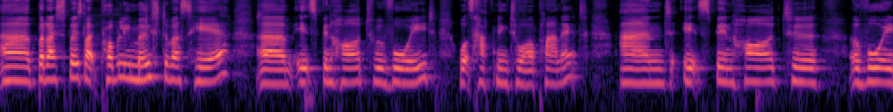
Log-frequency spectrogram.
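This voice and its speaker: A woman with a London accent and fairly even intonation, on a very clean recording with a silent background. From England, London. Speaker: medical doctor and founder. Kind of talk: panel talk.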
